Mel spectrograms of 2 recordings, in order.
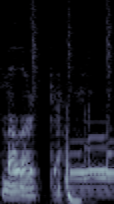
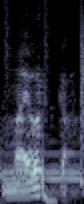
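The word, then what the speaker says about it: Mallorca: what it Ain pronounced Mala it's pronounced like MAA because there are two L's and when there are double L's it's pronounced differently it's don't pronounce it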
